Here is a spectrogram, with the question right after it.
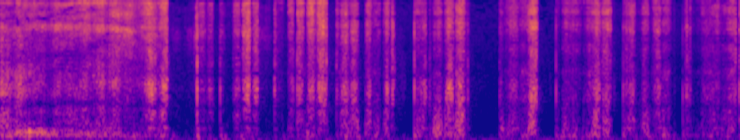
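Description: A graphite pencil scratches across a paper sketch sheet held in both hands. A steady run of dry, raspy scratching strokes comes through, broken by short quiet gaps between strokes, with a soft low rustle of the handled paper underneath.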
